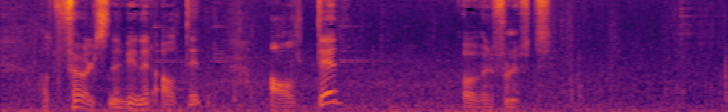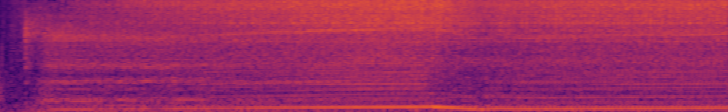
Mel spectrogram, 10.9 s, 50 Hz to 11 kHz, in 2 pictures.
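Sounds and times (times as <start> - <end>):
speech: 0.3 - 2.7, 3.5 - 4.3
car engine droning while driving on a potholed road: 5.6 - 10.9.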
